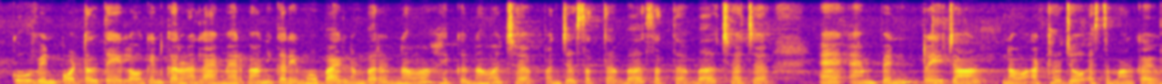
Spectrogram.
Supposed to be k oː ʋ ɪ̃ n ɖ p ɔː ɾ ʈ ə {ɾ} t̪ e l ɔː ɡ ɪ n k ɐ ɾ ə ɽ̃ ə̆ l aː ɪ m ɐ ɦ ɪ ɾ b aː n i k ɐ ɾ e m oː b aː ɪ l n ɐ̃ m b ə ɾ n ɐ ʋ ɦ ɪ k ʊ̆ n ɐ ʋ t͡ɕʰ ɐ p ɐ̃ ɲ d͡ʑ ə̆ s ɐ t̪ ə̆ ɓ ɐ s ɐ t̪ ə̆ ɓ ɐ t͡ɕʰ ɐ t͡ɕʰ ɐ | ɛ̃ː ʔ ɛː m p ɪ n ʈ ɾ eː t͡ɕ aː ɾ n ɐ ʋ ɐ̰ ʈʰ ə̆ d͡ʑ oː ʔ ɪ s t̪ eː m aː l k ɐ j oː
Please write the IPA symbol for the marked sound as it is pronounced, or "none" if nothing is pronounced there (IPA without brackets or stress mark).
l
